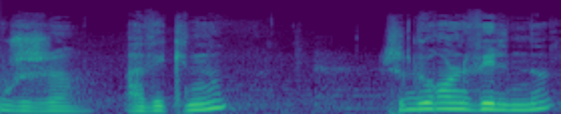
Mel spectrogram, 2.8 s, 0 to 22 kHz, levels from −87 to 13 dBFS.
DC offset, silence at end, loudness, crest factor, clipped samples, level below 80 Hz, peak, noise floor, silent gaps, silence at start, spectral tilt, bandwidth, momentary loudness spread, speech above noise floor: under 0.1%; 0.05 s; -25 LUFS; 18 dB; under 0.1%; -58 dBFS; -8 dBFS; -54 dBFS; none; 0 s; -6 dB/octave; 13.5 kHz; 12 LU; 30 dB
